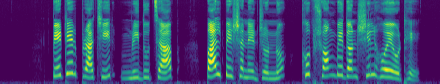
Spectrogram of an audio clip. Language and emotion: Bengali, neutral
